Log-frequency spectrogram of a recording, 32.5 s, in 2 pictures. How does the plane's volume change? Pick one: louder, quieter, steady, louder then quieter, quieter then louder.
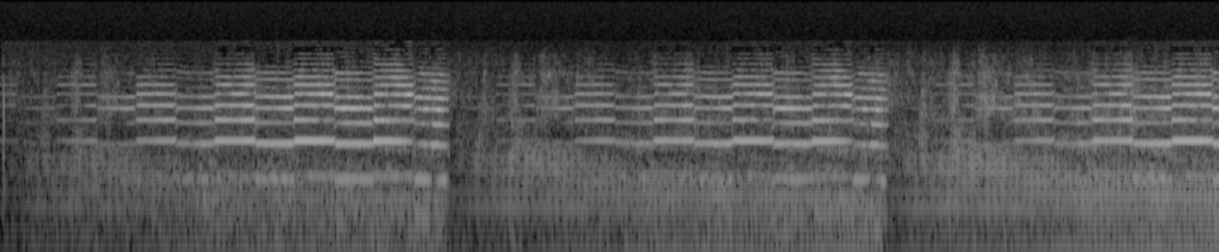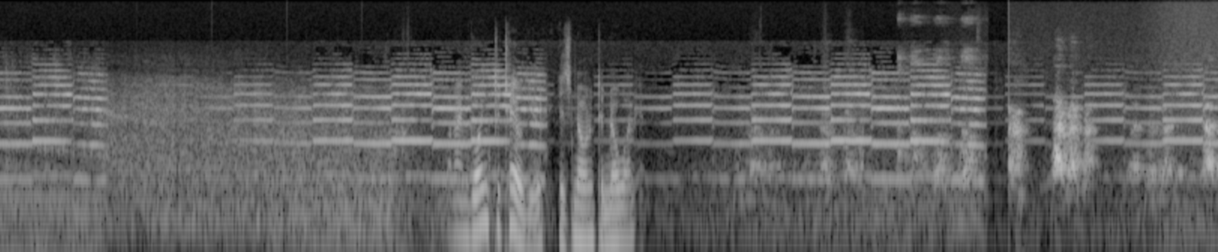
louder.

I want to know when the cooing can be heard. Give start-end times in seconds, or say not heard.
not heard.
